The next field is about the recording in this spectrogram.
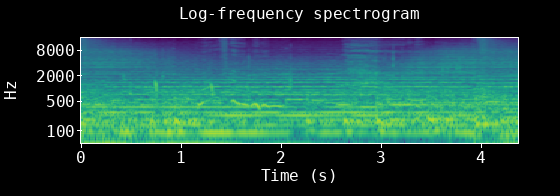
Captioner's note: giggling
